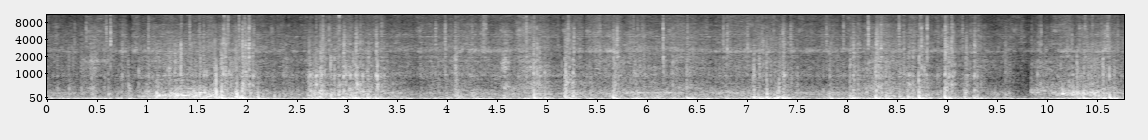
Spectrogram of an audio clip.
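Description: Canyon Torque Mullet CF8 mountain bike descending a rough trail at speed: tyres over dirt and stones, with the bike rattling in constant short knocks, over a low wind rumble on the microphone.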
